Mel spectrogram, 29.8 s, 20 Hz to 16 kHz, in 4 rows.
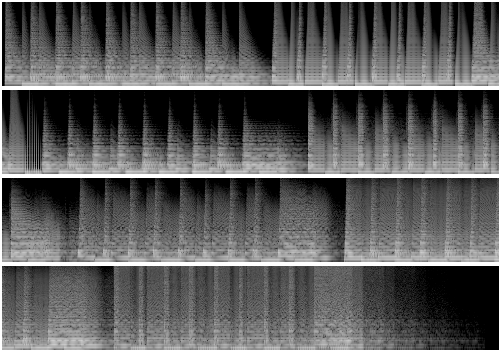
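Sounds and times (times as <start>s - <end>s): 
synth brass: 0.0s - 29.0s.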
